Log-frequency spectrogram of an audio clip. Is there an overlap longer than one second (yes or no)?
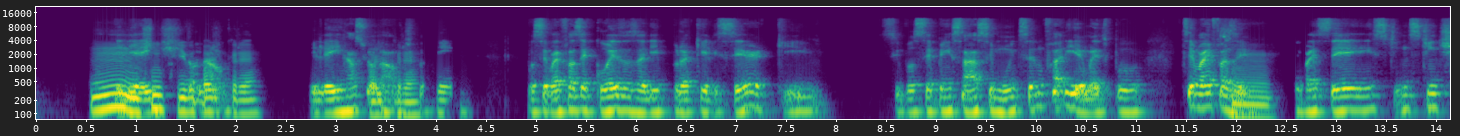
yes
